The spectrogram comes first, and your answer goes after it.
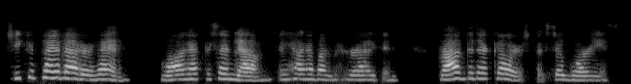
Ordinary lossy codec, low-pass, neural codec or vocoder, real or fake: AAC, 32 kbps; 7.2 kHz; codec, 16 kHz, 1 kbps, FreqCodec, smaller model; fake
